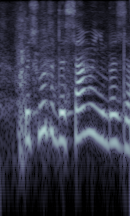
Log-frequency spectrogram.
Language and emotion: Russian, neutral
